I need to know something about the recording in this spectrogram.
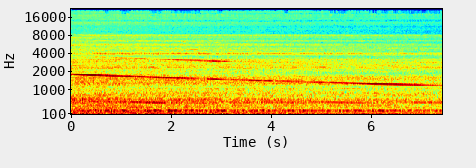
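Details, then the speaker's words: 3-phase 7.5 HP (5.5 kW) regenerative ring blower on a 10 HP VFD set to free-spin to a stop, after debris was cleaned out: clean whine sliding slowly down in pitch as it coasts, smooth with no grinding or rattle; sounds healthy, noise improved. "actually that sounds a lot better now yeah I think we're good that is acceptable"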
